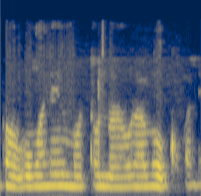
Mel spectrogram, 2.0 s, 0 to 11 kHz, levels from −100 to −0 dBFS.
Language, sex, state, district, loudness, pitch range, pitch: Bengali, female, West Bengal, Purulia, -17 LUFS, 175-185 Hz, 180 Hz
